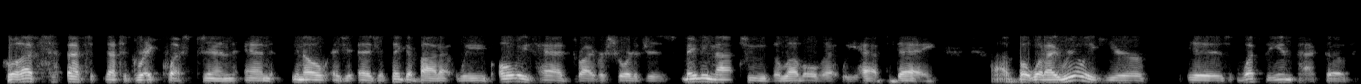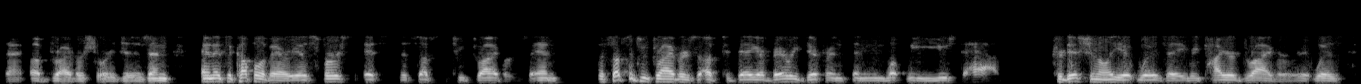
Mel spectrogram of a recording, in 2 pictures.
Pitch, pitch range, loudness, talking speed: 105 Hz, 95-135 Hz, -20 LUFS, 180 wpm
